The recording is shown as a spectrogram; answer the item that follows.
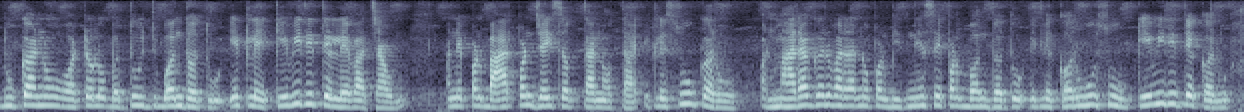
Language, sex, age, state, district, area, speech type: Gujarati, female, 30-45, Gujarat, Rajkot, rural, spontaneous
